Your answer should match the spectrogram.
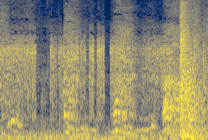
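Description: Eckhart's handheld radio is slammed down once with a sharp, hard knock near the end, over a busy background of muffled voices and noise.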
